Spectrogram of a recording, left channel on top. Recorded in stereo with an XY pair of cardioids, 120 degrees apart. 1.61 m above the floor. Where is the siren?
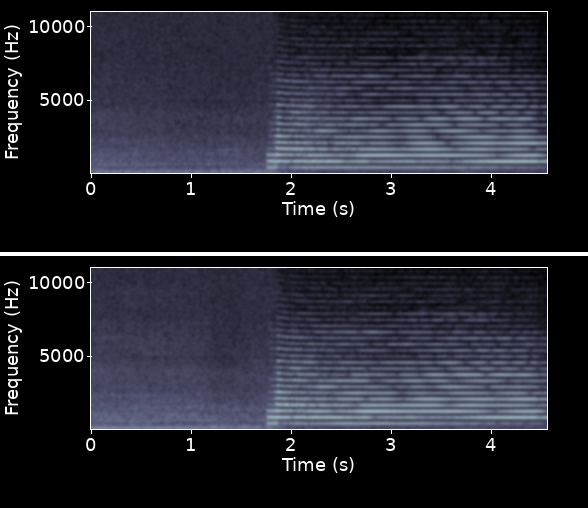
5° right, 2 m.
